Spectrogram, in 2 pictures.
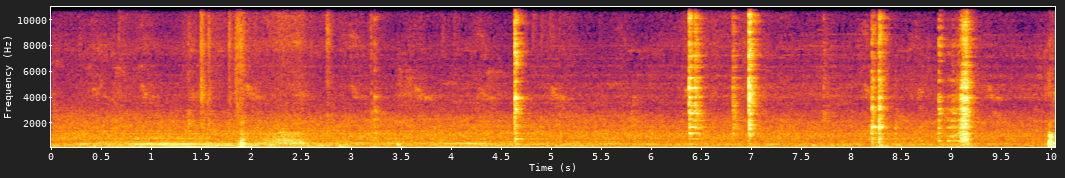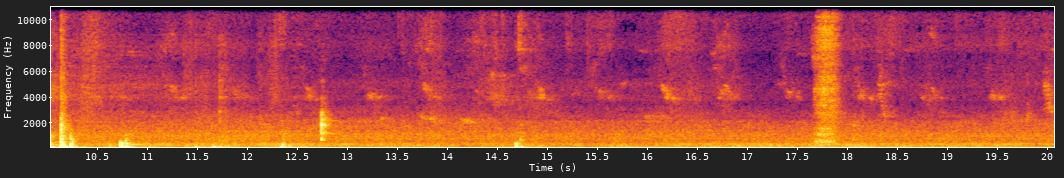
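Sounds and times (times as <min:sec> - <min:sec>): utensils and dishes clinking: 0:01.2 - 0:03.6, 0:04.5 - 0:05.0, 0:06.3 - 0:07.2, 0:08.1 - 0:09.4.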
